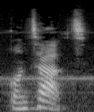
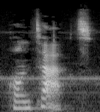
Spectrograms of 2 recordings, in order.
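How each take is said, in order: First: The first syllable is low, the second high. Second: The same.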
